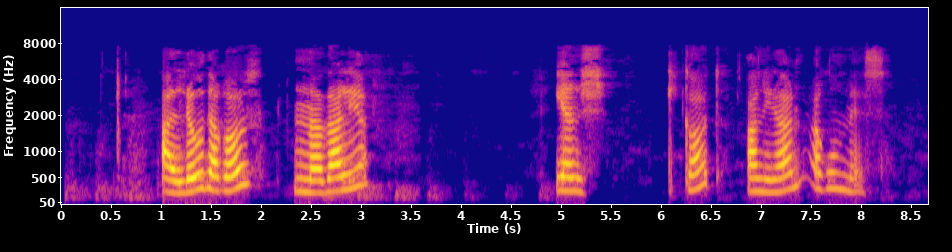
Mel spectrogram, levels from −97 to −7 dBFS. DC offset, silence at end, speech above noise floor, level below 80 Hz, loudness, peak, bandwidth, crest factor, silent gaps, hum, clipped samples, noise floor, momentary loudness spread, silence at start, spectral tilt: under 0.1%; 0.65 s; 62 dB; -74 dBFS; -17 LUFS; -2 dBFS; 7.8 kHz; 18 dB; none; none; under 0.1%; -78 dBFS; 20 LU; 1 s; -3.5 dB/octave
